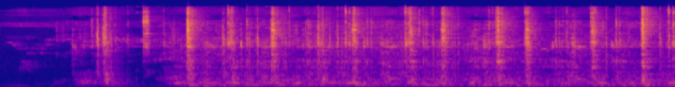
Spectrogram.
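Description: A century-old rusty treadle sewing machine, lubricated only with light oil, runs with a rapid clattering rhythm of needle strikes and mechanical knocks, close and busy, with no talk over it.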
